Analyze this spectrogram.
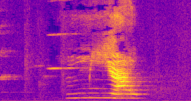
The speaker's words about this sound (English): that meowing? No. it's a remote control Superman. Really? Yeah. Can I see? Oh, wow, it is. it sounds like meowing.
